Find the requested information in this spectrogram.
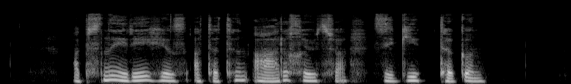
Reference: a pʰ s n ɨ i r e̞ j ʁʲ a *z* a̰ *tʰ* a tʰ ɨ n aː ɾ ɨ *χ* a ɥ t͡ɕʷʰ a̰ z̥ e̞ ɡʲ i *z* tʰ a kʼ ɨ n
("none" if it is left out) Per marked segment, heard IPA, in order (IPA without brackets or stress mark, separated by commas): z, tʰ, χ, none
